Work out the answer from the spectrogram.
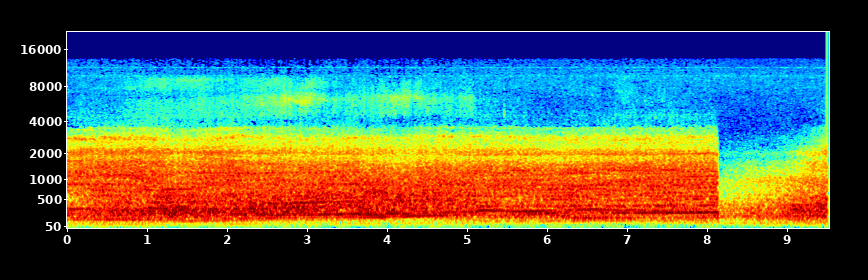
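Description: Rally car engine running hard, a steady drone with a slight rise and fall in pitch. It cuts off suddenly about eight seconds in, and a quieter engine sound takes over and grows louder near the end.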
